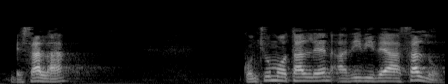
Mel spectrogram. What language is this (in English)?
Basque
